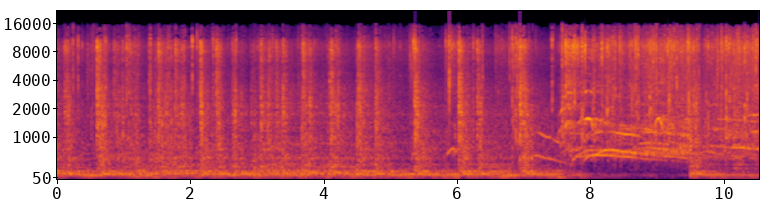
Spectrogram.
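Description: Korean traditional drum ensemble (barrel drums on stands and a large buk) drumming a fast, dense rhythm of heavy strikes. About three-quarters of the way through the drumming stops and several voices shout over the last drum hits.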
